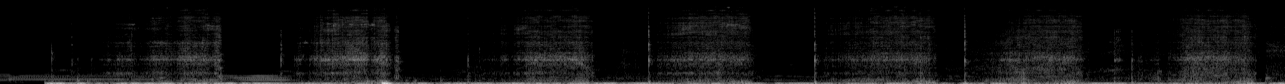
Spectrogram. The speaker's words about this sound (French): Alors j'employais une lime. La lime va servir à nettoyer et à enlever les, traces de boc-fil, les petits coups qui sont euh, pas tout à fait régulés sur la plaque de métal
